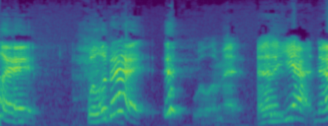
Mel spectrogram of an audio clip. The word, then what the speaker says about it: Willamette: It's Willamette.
